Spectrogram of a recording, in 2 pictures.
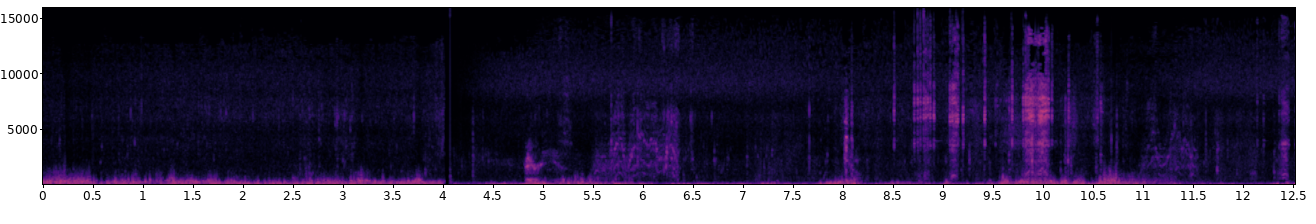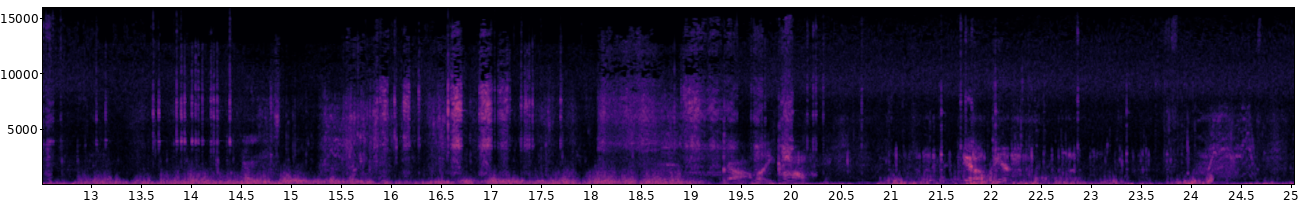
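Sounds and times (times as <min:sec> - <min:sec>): water lapping against kayak hull: 0:00.0 - 0:25.0
wind buffeting microphone: 0:00.0 - 0:25.0.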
